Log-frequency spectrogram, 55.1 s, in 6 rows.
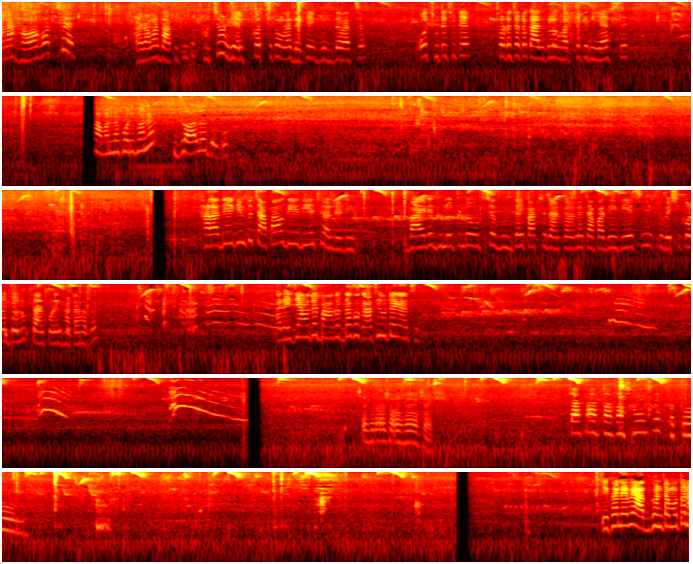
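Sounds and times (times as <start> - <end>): bird chirping: 3.8 - 10.3, 14.4 - 16.5, 21.8 - 54.2
outdoor hiss: 9.4 - 20.4, 40.2 - 48.4.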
